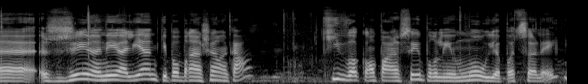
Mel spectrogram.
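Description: A woman with a fairly low pitch speaks at a fairly slow pace. Her pitch variation is ordinary. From Quebec, Montreal. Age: 60s. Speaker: off-grid homesteader. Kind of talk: interview.

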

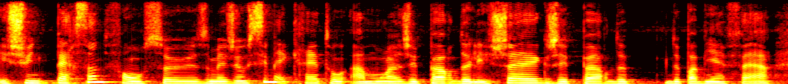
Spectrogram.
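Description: A woman with a fairly low pitch and ordinary pitch variation uses a normal speaking voice. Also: moderate pace. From Haitian heritage, Quebec. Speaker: interior designer and teacher. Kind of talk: radio interview.

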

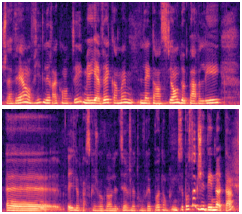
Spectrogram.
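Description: Somewhat breathy, a woman talks at a medium pitch with ordinary pitch variation. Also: moderate pace. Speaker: writer. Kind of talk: interview. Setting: radio studio.

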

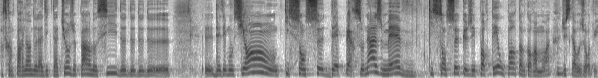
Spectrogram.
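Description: Noticeable background noise sits behind a woman with a fairly low pitch. Her loudness stays very even, with ordinary pitch variation. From Haiti. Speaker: writer. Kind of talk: interview.

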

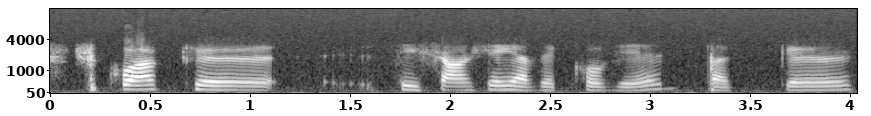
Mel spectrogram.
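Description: A woman's fairly low voice in an English accent, very slow, with fairly even intonation. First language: English (speaking French). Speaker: borough mayor. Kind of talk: political interview.

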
